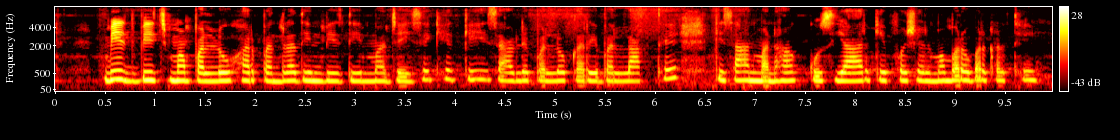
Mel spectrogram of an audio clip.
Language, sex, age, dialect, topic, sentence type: Chhattisgarhi, male, 18-24, Western/Budati/Khatahi, banking, statement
